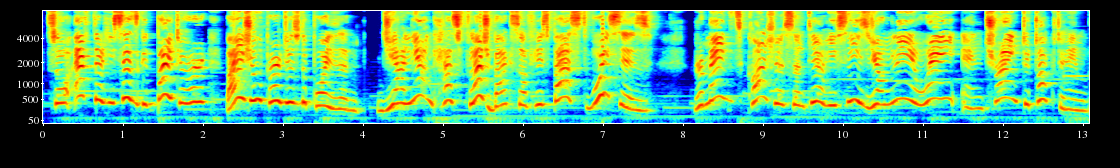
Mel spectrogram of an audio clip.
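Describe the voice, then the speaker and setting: A woman telling a game story recap as a childlike, excitable cartoon unicorn, playful and full of exclamations, with music behind her. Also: very high-pitched. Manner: playful, exclamatory, cutesy third-person persona. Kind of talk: animated storytelling recap with sound-effect exclamations. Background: background music.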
